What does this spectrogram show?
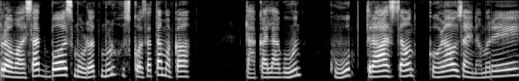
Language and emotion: Goan Konkani, fearful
